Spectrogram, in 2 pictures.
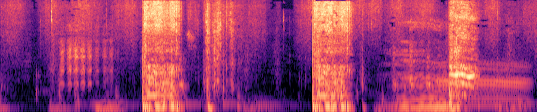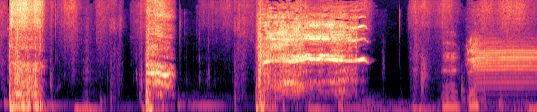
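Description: Horses in the Minecraft video game give several brief whinnies and snorts, with players talking and laughing over them.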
